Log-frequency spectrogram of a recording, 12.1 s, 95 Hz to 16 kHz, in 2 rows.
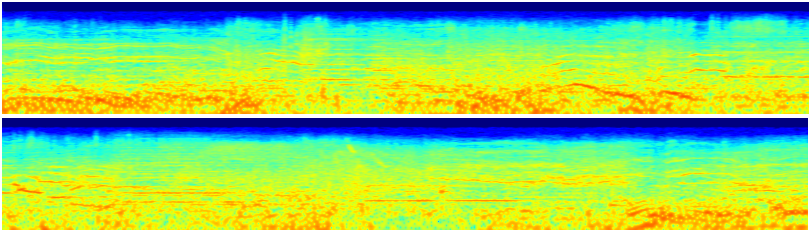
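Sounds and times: battle sound effects: 4.2s - 11.0s.

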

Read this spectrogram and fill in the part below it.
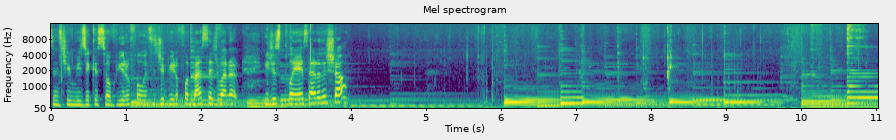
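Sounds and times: acoustic guitar chords: 1.0s - 11.0s.

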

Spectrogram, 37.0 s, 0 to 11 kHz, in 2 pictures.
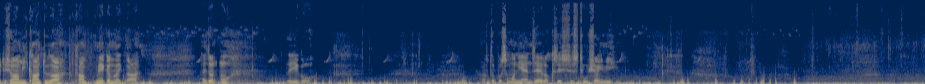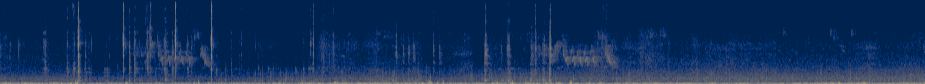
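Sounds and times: low rumble: 12.3s - 37.0s.

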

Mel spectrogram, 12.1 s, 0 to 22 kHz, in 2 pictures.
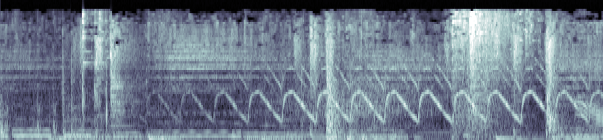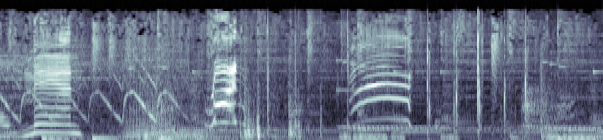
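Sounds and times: background music with low bass: 0.0s - 12.0s
police siren yelping: 1.7s - 8.7s.

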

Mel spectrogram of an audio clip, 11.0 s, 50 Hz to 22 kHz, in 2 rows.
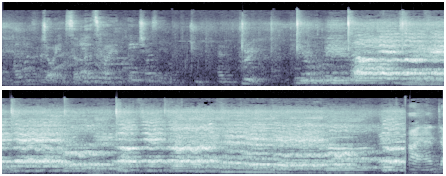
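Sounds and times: mixed choir singing: 3.6s - 10.6s.

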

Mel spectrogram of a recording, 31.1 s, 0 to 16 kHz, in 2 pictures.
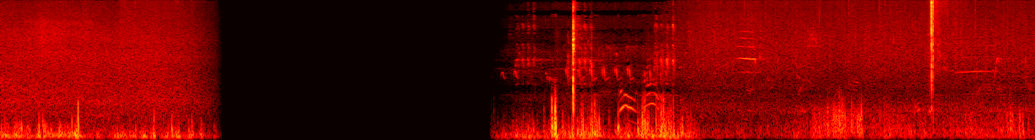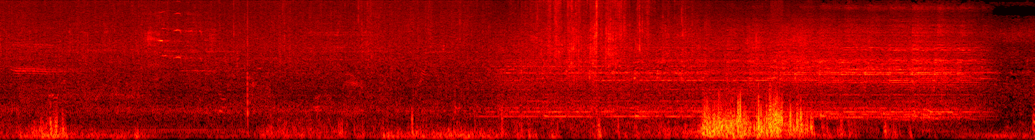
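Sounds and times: low rumbling noise: 10.2s - 31.0s.

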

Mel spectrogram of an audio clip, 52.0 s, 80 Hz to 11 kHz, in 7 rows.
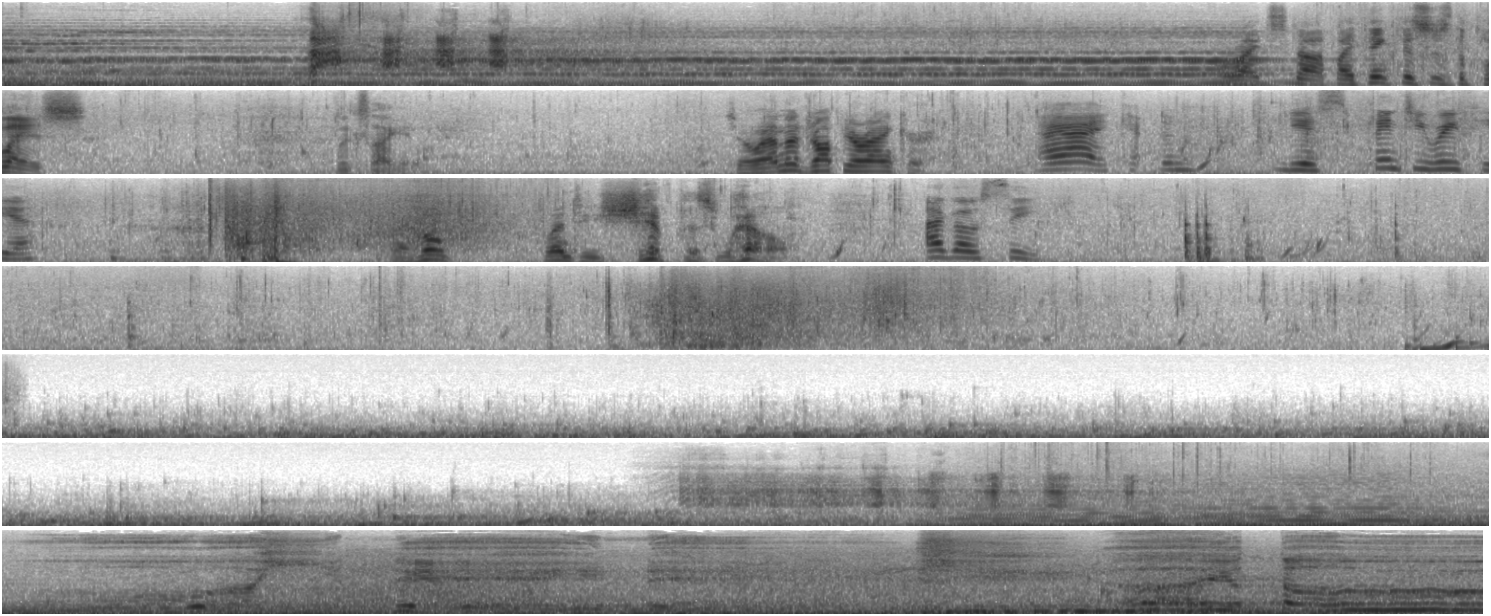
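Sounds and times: music: 0.0s - 6.7s, 41.8s - 46.2s
water lapping against canoe: 6.5s - 29.9s
splash of swimmer diving: 15.8s - 17.6s, 25.4s - 29.8s
muffled underwater drone: 30.0s - 52.0s.

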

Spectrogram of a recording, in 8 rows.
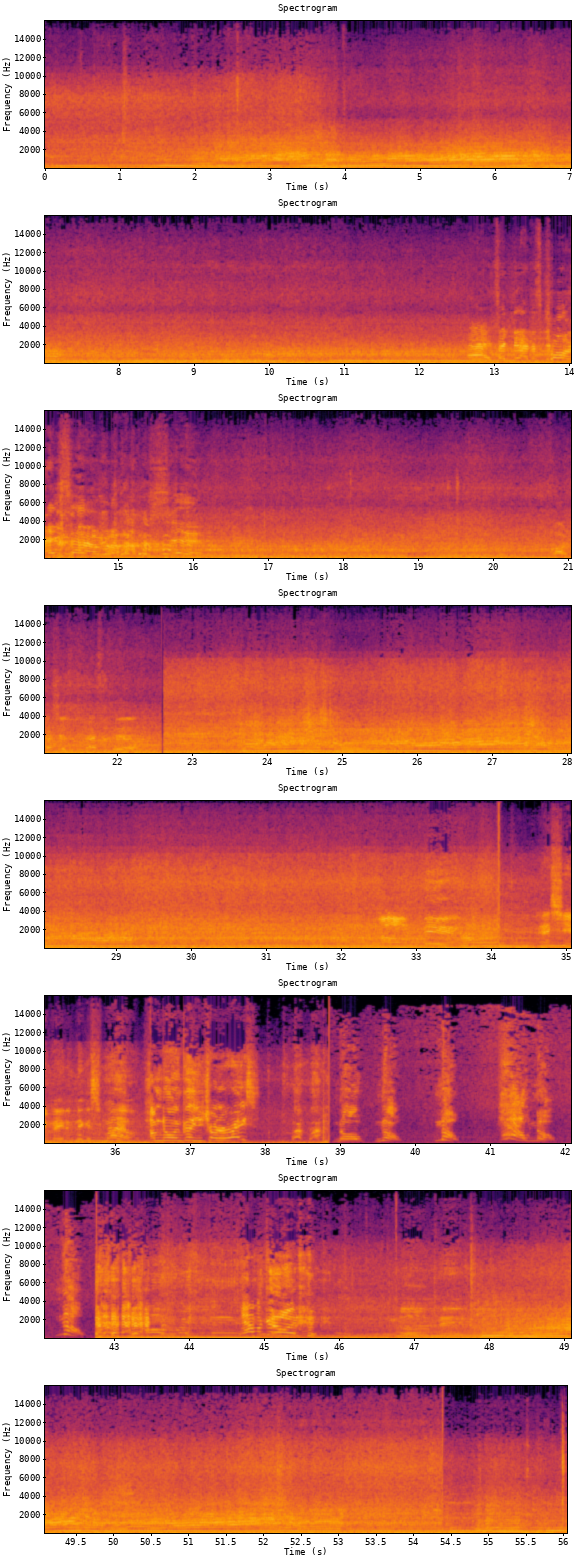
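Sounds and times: car engine accelerating through gears: 0.0s - 13.0s, 22.3s - 36.5s, 45.7s - 56.0s.

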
